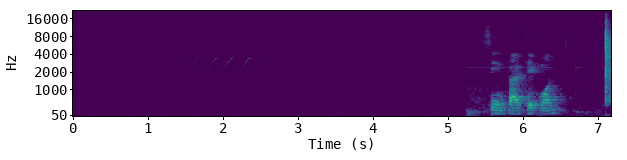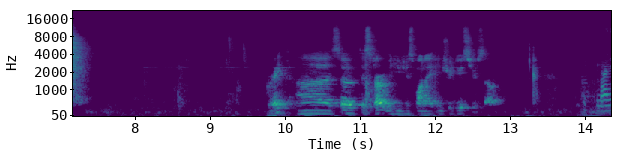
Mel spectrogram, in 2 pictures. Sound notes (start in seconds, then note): 7.1 slate claps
